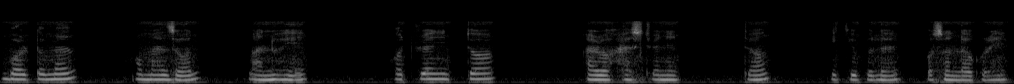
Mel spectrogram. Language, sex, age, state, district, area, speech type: Assamese, female, 30-45, Assam, Majuli, urban, spontaneous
